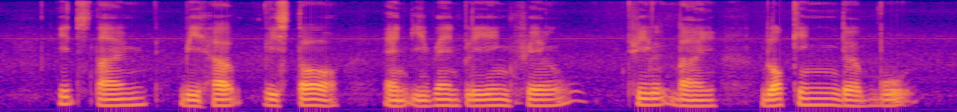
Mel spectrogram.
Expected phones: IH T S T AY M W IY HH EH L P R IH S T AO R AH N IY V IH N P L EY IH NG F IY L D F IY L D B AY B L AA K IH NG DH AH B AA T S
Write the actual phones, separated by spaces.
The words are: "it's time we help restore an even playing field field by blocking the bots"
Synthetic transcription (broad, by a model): IH T S T AY M W IY HH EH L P R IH S T AO AH N IY V IH N P L EY IH NG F F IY L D B AY B L AA K IH NG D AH B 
